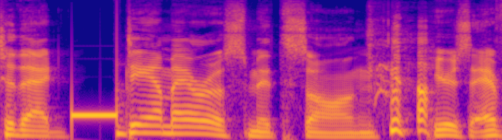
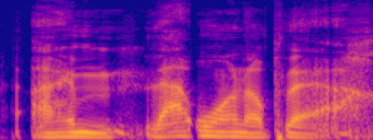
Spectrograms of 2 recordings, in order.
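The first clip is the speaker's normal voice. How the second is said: put-on Scottish accent, lower and quieter; 3 semitones lower, 5 dB quieter than usual. Quoting a second movie line to a friend: Sean Connery as William Forrester. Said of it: "I did the Finding Forrester one".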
